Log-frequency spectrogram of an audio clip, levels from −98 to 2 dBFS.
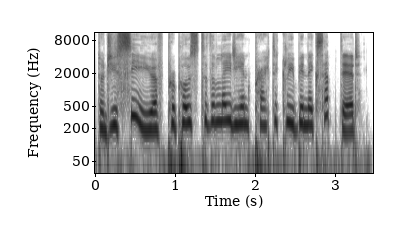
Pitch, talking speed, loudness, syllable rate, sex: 230 Hz, 225 wpm, -19 LUFS, 6.3 syllables/s, female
